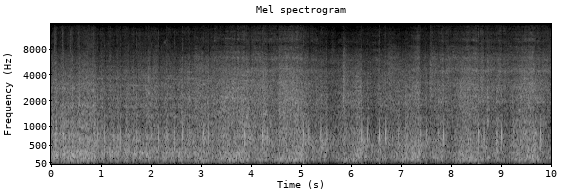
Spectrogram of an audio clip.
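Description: A JR Freight container train's flatcars rolling past close by, the wheels clattering over the rail joints in repeated clicks over a steady rumble.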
